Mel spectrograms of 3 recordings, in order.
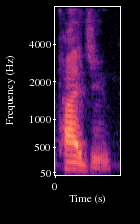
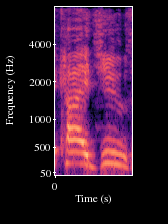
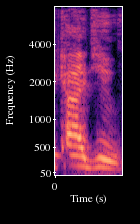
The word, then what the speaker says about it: kaiju: one thing about kyle you can't say kai jews around him because he will probably take a rusted sledgehammer and bash you in the shins with it but you can't say kaiju it's tied to you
